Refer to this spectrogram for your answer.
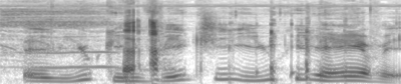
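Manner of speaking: put-on very high, loud, cheery jolly old man voice. Retelling what the old man said about the car, imitating a jolly old man. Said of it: "I love that voice".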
